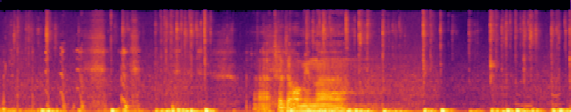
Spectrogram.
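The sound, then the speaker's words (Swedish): Rapid computer keyboard typing clatters in irregular bursts of sharp clicks as a man live-hacks at a computer, speaking hesitantly over it in places, with a stretch of talk through the middle. “jag sitter och live-hackar lite, ursäkta.”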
